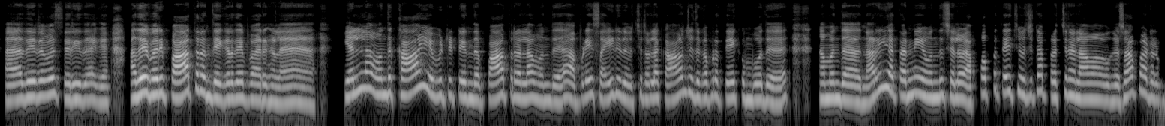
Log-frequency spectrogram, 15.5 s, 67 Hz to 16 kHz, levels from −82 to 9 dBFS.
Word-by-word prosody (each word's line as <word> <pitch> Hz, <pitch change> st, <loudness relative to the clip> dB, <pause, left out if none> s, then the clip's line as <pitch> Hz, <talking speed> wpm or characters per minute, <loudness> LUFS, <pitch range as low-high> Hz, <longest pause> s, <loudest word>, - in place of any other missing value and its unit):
அது 215 Hz, +2 st, +2 dB
என்னமோ 245 Hz, +3 st, +2 dB, 0.2 s
சரிதாங்க. 210 Hz, -2 st, -1 dB, 0.4 s
அதே 260 Hz, +5 st, +8 dB
மாதி 270 Hz, +1 st, +7 dB, 0.2 s
பாத்திரம் 295 Hz, +2 st, +6 dB
தேய்கிறதே 225 Hz, +1 st, +2 dB
பாருங்களேன், 195 Hz, -2 st, +1 dB, 0.6 s
எல்லாம் 330 Hz, +2 st, +1 dB
வந்து 270 Hz, +1 st, 0 dB, 0.2 s
காய 315 Hz, +8 st, +3 dB
விட்டுட்டு 250 Hz, -1 st, -5 dB
இந்த 215 Hz, -1 st, 0 dB, 0.2 s
பாத்திரம்லாம் 230 Hz, -1 st, +1 dB
வந்து, 205 Hz, -2 st, -4 dB, 0.2 s
அப்படியே 220 Hz, +7 st, -3 dB
சைடில 225 Hz, +1 st, -3 dB
வச்சு 205 Hz, +5 st, -10 dB
நல்லா 230 Hz, +2 st, -1 dB
காஞ்சதுக்கு 235 Hz, +1 st, -2 dB
அப்புறம் 235 Hz, -2 st, -7 dB
தேய்க்கும்போது, 215 Hz, -3 st, -2 dB, 0.6 s
நம்ம 225 Hz, +1 st, +1 dB
இந்த 215 Hz, -1 st, +1 dB, 0.3 s
நிறைய 310 Hz, -, +1 dB
தண்ணீய 260 Hz, +2 st, +1 dB
வந்து 235 Hz, +3 st, -2 dB
செலவு 225 Hz, -3 st, +1 dB
அப்பப்போ 275 Hz, -, -8 dB
தேய்ச்சு 290 Hz, -1 st, -2 dB
வச்சுட்டா 255 Hz, +5 st, -5 dB
பிரச்சனை 245 Hz, +3 st, -2 dB
இல்லாம 220 Hz, 0 st, +1 dB
அவுங்க 200 Hz, -1 st, -4 dB
சாப்பாடு 275 Hz, -2 st, -2 dB
230 Hz, 135 wpm, -22 LUFS, 215-265 Hz, 0.6 s, அதே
